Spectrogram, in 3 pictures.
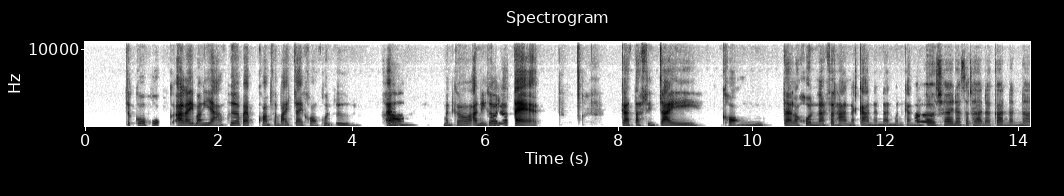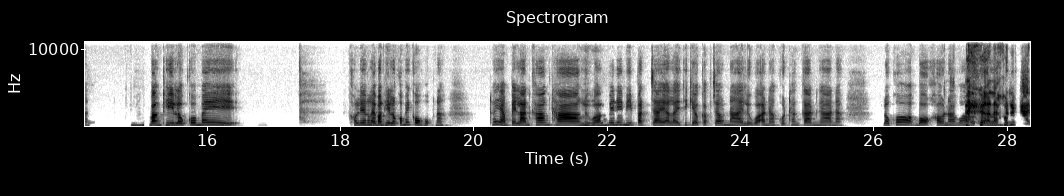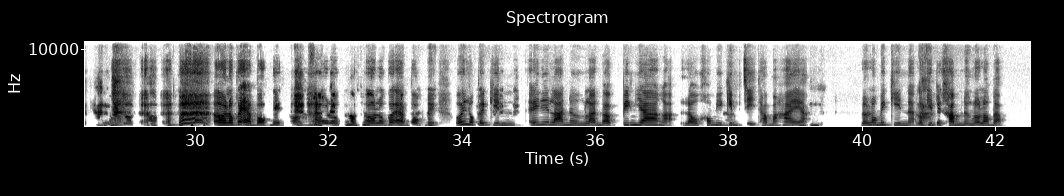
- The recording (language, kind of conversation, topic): Thai, unstructured, คุณคิดอย่างไรกับการโกหกเพื่อปกป้องความรู้สึกของคนอื่น?
- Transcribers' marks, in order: distorted speech; chuckle; laugh; chuckle; chuckle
